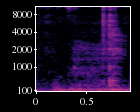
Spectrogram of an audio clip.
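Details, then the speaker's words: Snoring from a resting dog during a crochet tutorial: a brief, low, fluttering rumble. "ok that sound that comes in my shorty that is snoring my my dog then in case it makes them strange that sound is my dog that is in red this is snoring"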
